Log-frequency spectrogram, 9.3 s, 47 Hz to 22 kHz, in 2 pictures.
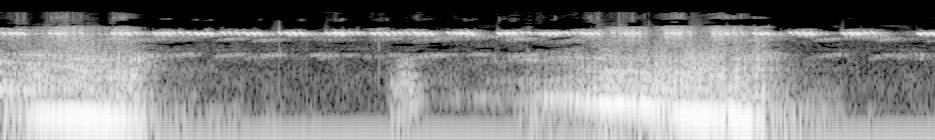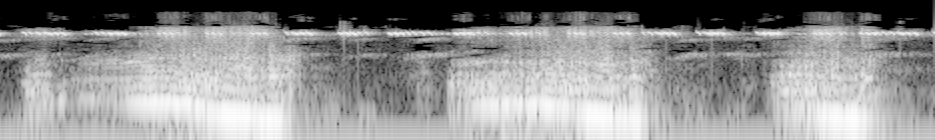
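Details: Male lion recorded via an African webcam, 3/04/08: a run of deep, groaning roars that fall in pitch, each lasting one to two seconds with brief gaps, under a constant high cricket trill.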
